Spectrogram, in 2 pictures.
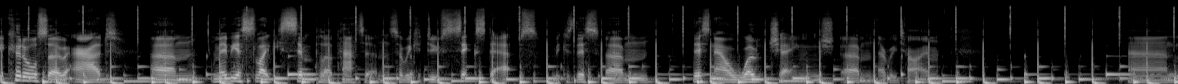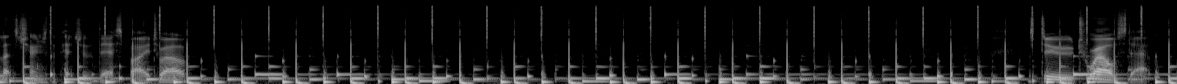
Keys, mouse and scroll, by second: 4.5 6, 4.6 Return, 12.8-13.6 typing, 19.5 super+z, 22.2-23.5 typing.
